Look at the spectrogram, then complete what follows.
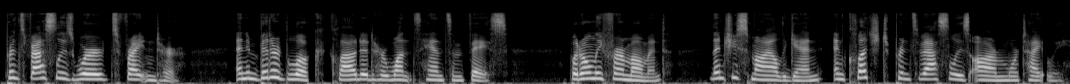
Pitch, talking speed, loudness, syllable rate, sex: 225 Hz, 165 wpm, -18 LUFS, 5.4 syllables/s, female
